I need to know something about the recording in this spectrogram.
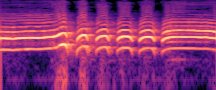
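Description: A man's high falsetto yell: a held note, a quick run of about five short yelps, then a long held note beginning near the end.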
